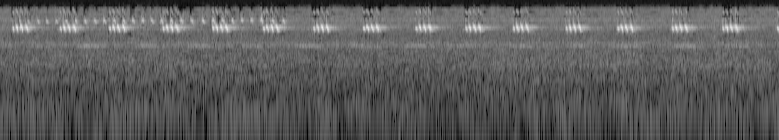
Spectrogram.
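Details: Night crickets: rhythmic chirps about two each second, a faster rattling trill from another insect over the first three seconds, quiet background.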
